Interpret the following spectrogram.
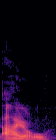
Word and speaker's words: aisle: aisle" Now, the word "aisle" is notoriously difficult for people to pronounce. Why do you think that is? Well, it's got a lot of silent letters that aren't really pronounced when you say it.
